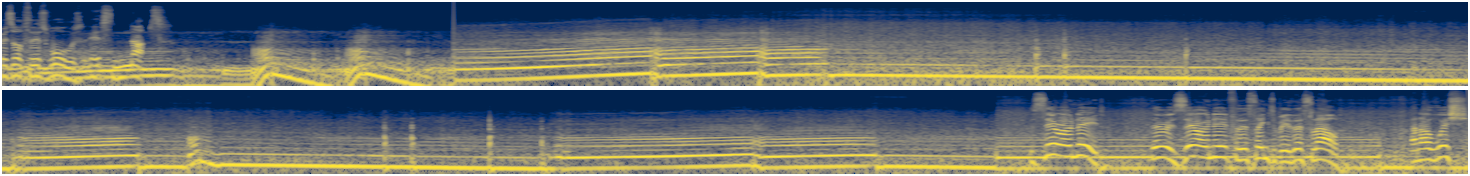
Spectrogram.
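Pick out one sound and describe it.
A motorcycle engine revs and shifts gears as it accelerates.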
